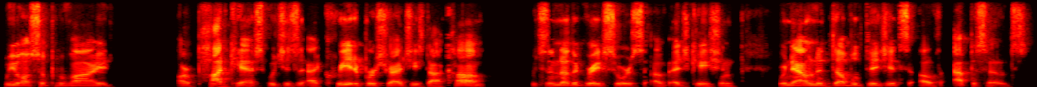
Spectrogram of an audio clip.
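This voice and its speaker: Hoarse male podcast host, low voice. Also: moderate pace, fairly bright tone. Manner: upbeat, list-like delivery with restarts. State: slightly hoarse. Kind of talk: hosting a live audio room.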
